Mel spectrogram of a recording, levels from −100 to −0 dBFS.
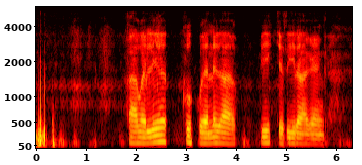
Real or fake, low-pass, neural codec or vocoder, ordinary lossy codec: fake; 5.4 kHz; codec, 16 kHz, 16 kbps, FunCodec, trained on Chinese and English, 50 frames a second; none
